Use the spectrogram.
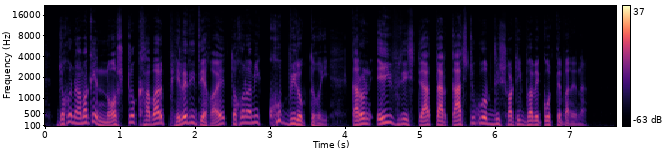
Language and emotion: Bengali, angry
